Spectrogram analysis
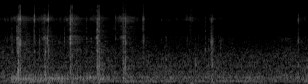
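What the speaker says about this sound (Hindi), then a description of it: "Please give me 1 more card, एक कार्ड और दे दीजिए।" Tarot cards shuffled and drawn by hand, a quick run of crisp riffling snaps and slaps, close and fairly soft, easing into quieter rustling without any talk.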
